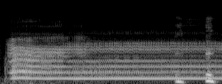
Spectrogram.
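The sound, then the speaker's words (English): A voice imitates the drone of a vent cleaners' big vacuum truck: a sustained, steady low hum held for about two seconds, with two brief guttural bumps near the end. “And she said, no, the guys with the big truck, with the big vacuum truck that suck. Oh, I said, you mean the thing that makes the noise that goes like this?”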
